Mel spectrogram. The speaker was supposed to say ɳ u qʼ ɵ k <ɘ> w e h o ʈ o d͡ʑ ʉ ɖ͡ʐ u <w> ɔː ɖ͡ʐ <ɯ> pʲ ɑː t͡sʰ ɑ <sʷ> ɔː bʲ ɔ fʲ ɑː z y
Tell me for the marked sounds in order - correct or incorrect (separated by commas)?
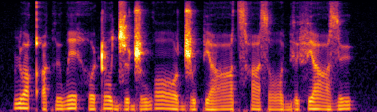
incorrect, correct, incorrect, incorrect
